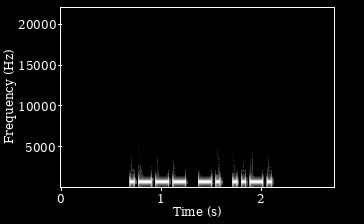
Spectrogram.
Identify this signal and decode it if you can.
Morse code, heard as a keyed tone, about 28 wpm, 700 Hz. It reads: JNF
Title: USA Call Sign Postfixes - 3 Letters 28wpm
